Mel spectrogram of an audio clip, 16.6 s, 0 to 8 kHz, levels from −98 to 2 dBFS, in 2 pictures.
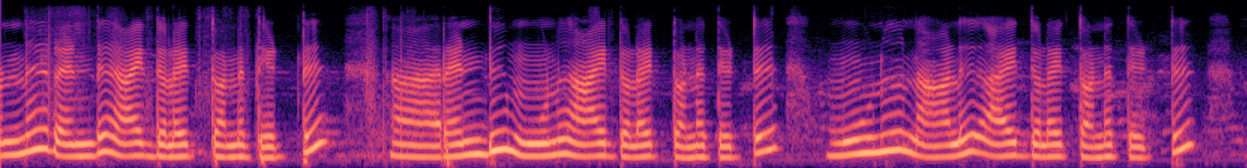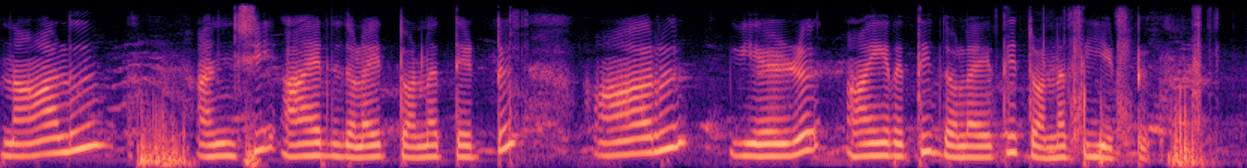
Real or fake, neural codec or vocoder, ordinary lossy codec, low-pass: real; none; none; 7.2 kHz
